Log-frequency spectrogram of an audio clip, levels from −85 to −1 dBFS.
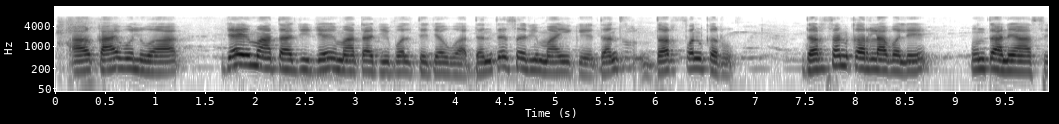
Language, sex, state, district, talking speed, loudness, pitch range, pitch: Halbi, male, Chhattisgarh, Bastar, 145 wpm, -19 LUFS, 170-210 Hz, 185 Hz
